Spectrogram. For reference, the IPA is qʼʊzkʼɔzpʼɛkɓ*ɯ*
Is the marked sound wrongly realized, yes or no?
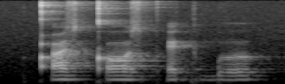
yes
